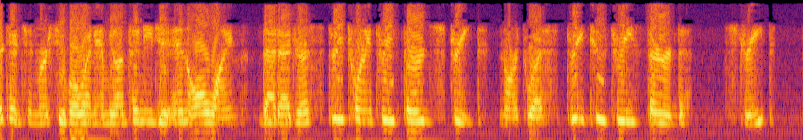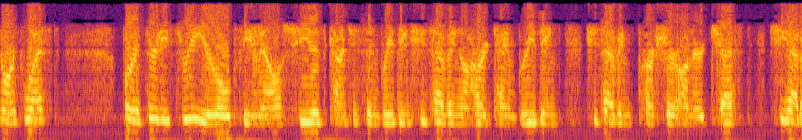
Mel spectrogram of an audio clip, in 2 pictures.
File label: Oelwein Ambulance, dispatch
